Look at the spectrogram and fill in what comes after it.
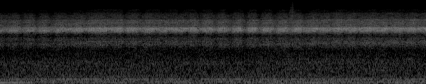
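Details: Cicadas give a loud, unbroken, hissing buzz high in pitch, gently pulsing in intensity, while a faint steady low hum runs underneath.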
